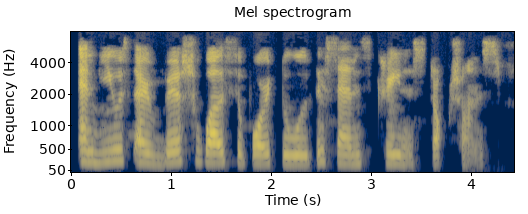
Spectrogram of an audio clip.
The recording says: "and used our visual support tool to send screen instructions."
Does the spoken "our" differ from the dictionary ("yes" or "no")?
yes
